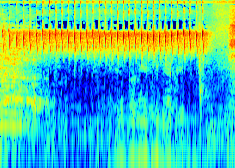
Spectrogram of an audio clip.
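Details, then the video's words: Plain prinia song played to provoke another prinia into singing; a fast, even buzzy trill of rapid high pulses, about eight per second, held for over two seconds and then stopping abruptly. "pancingan ciwah nembak rapet"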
